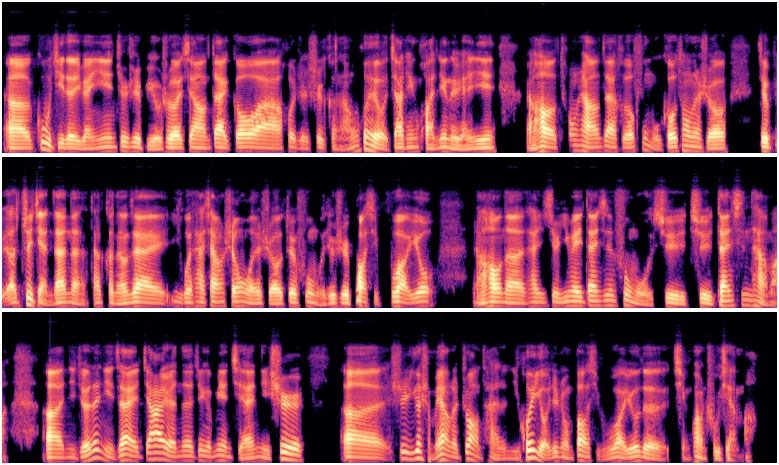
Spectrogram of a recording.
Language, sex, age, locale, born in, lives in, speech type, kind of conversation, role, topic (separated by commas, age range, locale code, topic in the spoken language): Chinese, male, 40-44, zh-CN, China, United States, conversation, podcast, host, 什么时候你最愿意表达真实的自己？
